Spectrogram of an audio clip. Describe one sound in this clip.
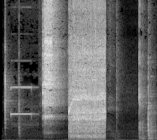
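A coffee grinder whirs briefly.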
